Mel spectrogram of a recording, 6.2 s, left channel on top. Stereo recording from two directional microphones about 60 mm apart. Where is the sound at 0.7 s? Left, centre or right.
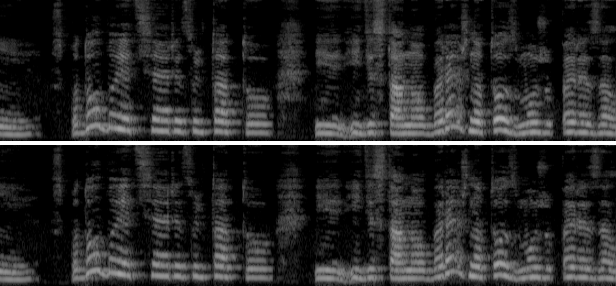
Left.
